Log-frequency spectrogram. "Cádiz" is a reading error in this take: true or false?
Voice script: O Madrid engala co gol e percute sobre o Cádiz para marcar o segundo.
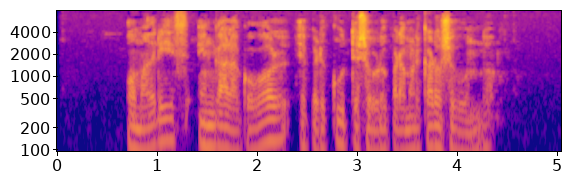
true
